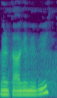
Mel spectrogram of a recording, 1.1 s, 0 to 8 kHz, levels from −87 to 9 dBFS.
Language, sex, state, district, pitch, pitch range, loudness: Hindi, male, Arunachal Pradesh, Lower Dibang Valley, 120 Hz, 120-140 Hz, -14 LUFS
